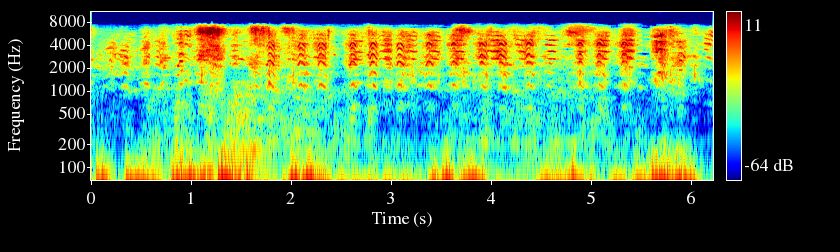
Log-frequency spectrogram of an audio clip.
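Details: Captive zebra finches in an aviary, recorded on an afternoon in October 2021: a dense chorus of short, nasal, beeping calls from many birds overlapping continuously, over a low rumbling background.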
